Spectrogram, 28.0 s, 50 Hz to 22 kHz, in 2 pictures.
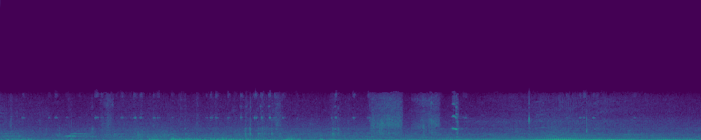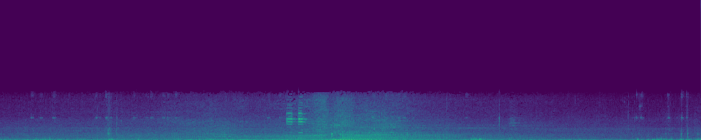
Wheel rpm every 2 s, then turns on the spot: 0, 0, 0, 0, 0, 0, 0, 0, 0, 0, 0, 0, 0, 0.
none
